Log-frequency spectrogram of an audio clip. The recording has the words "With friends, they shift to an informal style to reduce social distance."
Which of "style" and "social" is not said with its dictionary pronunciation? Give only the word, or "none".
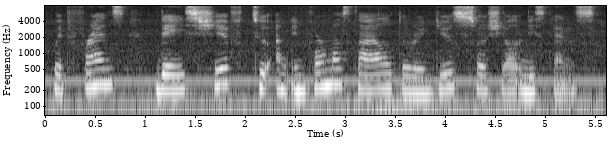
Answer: none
